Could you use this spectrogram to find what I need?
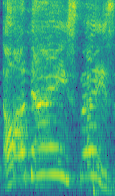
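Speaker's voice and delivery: high-pitched, excited approval; delighted. Real, not acted. Reacting to a friend's karaoke message, high and delighted. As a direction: cheer it, pitch leaping right up.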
